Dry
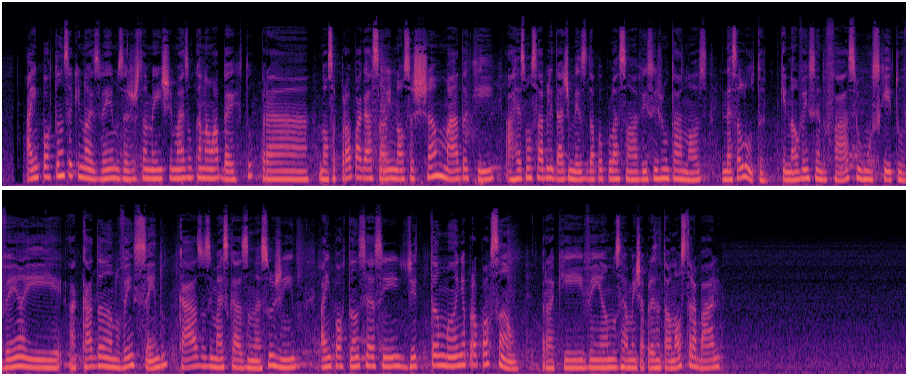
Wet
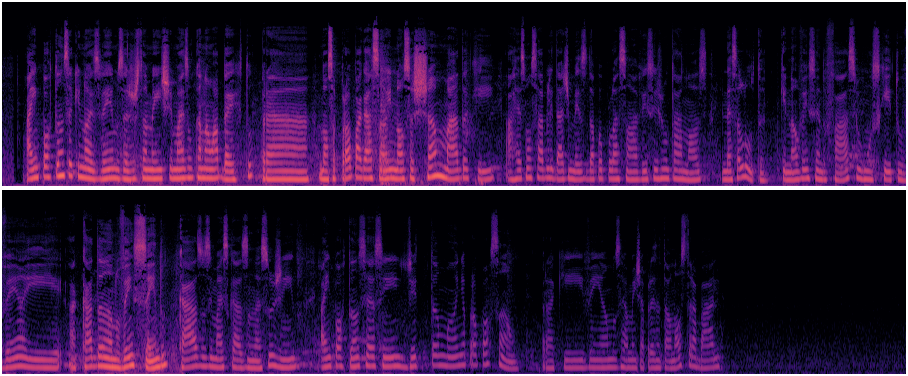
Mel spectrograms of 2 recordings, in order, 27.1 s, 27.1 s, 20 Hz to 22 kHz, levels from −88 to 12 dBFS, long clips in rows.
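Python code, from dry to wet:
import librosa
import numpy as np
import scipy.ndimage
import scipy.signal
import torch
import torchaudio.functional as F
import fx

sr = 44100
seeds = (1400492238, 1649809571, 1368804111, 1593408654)

y = fx.gain(x, sr, db=fx.line((6.56, -3.0), (7.14, -10.5), (14.49, -10.5), (15.18, -2.0), (15.92, -2.0), (16.81, -12.0), (19.6, -12.0), (20.04, -19.5)))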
